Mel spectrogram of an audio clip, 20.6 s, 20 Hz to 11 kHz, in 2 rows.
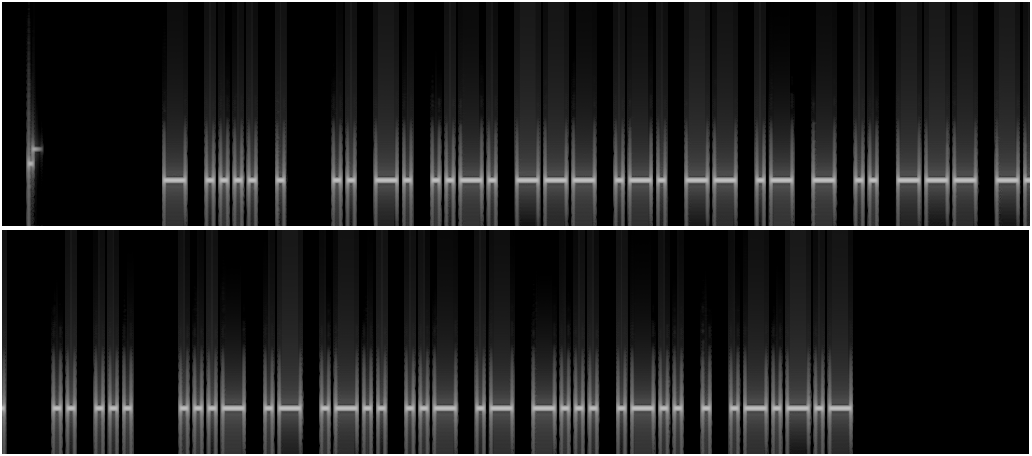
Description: Morse code, heard as a keyed tone, about 17 wpm, 700 Hz. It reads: THE INFORMATION IS VALUABLE.
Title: Sentences from Top 1100 Words 17wpm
